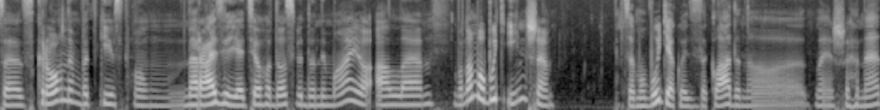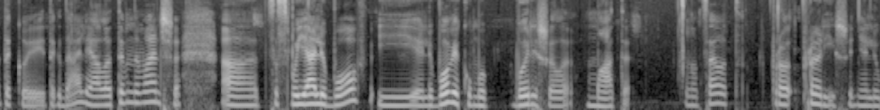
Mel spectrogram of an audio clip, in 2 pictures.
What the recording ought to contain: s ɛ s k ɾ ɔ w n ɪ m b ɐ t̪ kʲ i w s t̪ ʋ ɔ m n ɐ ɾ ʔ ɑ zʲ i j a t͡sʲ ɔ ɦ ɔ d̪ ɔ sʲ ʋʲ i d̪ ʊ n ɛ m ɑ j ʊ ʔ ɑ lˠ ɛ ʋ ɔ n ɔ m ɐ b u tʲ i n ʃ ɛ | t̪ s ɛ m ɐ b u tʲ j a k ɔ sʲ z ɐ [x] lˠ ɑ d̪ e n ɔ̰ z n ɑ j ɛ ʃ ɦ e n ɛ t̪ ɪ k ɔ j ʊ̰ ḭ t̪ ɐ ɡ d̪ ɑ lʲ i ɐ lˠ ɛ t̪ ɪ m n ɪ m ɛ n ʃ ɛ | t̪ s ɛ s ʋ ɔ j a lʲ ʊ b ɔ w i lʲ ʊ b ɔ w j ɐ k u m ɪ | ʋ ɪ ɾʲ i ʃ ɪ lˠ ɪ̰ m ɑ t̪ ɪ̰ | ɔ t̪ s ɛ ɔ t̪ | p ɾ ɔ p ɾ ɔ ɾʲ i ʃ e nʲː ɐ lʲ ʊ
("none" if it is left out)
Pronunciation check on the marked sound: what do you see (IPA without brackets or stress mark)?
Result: k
